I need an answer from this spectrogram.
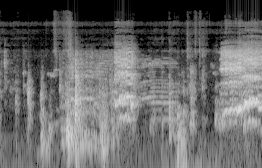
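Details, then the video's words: Bleating dairy goats at a livestock farm in Bogor, with several overlapping nasal, quavering bleats, the loudest coming in a long final call, over knocks and rustling in the pen. "KAMBING PERAH"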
